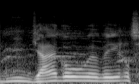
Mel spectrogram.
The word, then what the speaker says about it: Ninjago-wereld: We staan bij de Ninjago-wereld, zeg ik dat goed, Sibo? – Ja, dat is correct.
